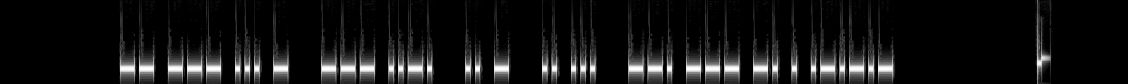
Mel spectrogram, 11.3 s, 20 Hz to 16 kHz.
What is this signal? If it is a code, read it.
Morse code, heard as a keyed tone, about 25 wpm, 700 Hz. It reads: MOST OF IT IS GONE.
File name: practice / 25wpm / Sentences with 2-Word Phrases - 25wpm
